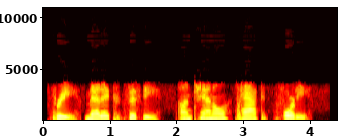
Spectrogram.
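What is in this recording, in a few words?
Fire Department Alert, p25; wake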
